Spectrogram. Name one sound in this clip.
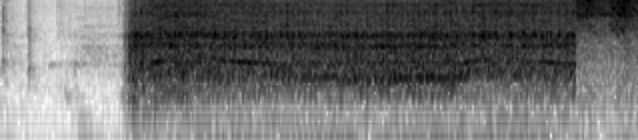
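A reciprocating saw runs loudly with a buzzing whine.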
